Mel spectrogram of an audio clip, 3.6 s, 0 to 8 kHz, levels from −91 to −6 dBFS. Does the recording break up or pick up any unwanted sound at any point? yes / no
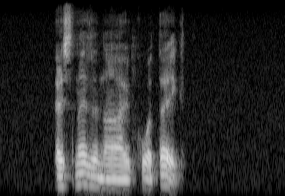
no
